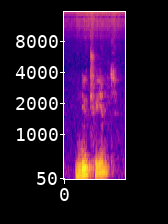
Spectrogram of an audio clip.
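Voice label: "nutrient", British English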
